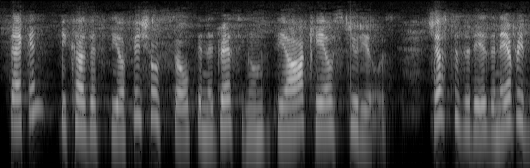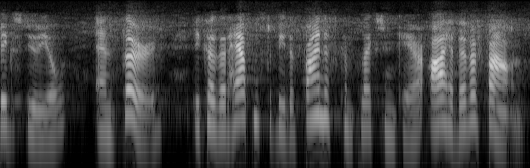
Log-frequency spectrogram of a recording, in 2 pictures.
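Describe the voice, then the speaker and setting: A high female voice speaks in carefully composed, formal sentences as a guest on a scripted radio program. The sound is the dull, limited audio of a 1930s broadcast. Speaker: film stand-in and guest. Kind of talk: scripted radio interview with product testimonial.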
